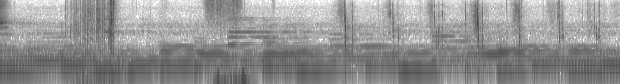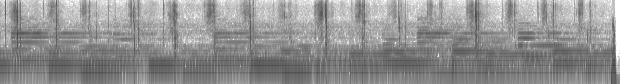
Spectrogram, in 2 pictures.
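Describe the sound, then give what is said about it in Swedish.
Playing cards are shuffled poker-style during a card game: a continuous papery riffling full of many crisp, quick clicks and snaps that carries on steadily for several seconds. “jag har inte lärt mig den här pokerblandning, kallas det va?”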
